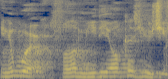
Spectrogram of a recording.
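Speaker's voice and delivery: soft, dramatic, epic movie-trailer announcer voice. Joking with a co-speaker, doing the movie trailer voice. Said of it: "I could do the movie trailer voice".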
